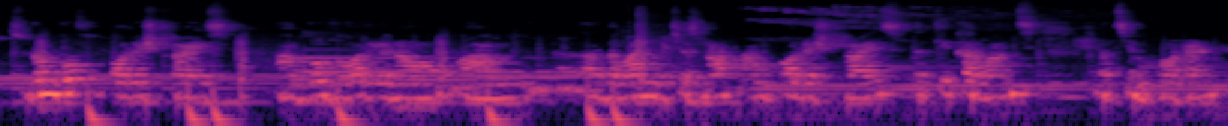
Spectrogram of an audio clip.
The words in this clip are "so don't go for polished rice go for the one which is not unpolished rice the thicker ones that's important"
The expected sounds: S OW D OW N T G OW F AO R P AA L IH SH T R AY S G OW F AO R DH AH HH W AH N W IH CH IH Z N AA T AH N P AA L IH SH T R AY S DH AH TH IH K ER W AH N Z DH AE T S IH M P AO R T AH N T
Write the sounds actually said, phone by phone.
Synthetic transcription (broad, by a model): S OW D OW N T G OW F AO R P AA L IH SH T R AY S G OW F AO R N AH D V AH N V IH CH IH Z N AA T AH N P AA L IH SH T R AY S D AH T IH K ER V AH N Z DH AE T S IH M P AO R T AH N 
